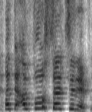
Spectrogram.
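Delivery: high, loud, strained reveal; mock dramatic confession. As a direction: blurt it out like a dying hero. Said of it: "Why is he gonna go".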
